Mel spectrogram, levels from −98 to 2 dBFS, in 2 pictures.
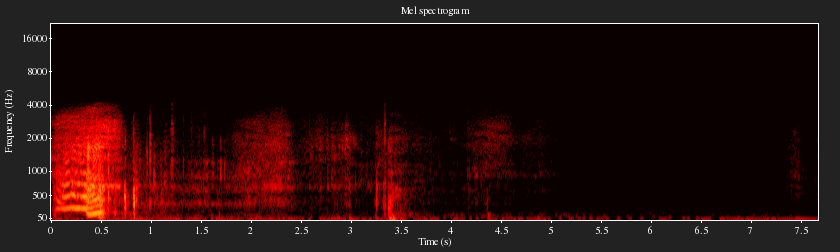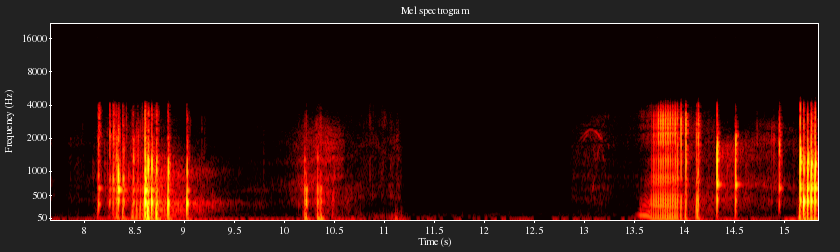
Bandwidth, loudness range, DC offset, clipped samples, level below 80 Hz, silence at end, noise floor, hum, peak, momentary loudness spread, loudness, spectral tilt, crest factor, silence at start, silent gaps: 4.4 kHz; 23 LU; under 0.1%; under 0.1%; -50 dBFS; 0 s; -87 dBFS; none; -6 dBFS; 25 LU; -29 LUFS; -9.5 dB/octave; 28 dB; 0.1 s; none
